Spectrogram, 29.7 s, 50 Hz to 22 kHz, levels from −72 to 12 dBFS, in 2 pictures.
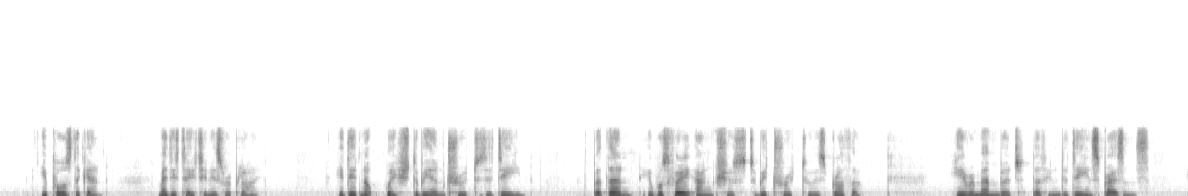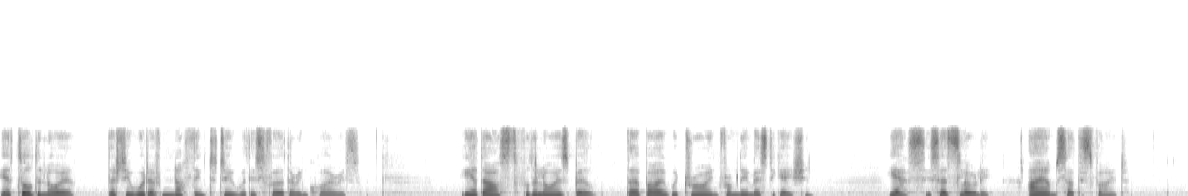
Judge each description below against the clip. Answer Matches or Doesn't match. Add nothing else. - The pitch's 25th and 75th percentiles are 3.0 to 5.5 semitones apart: Doesn't match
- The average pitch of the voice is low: Doesn't match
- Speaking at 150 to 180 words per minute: Doesn't match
